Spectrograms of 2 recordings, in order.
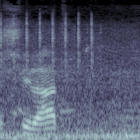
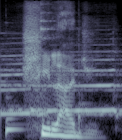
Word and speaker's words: Shilajit: Jak skała się poci, to zbierają ten shilat. Ma po prostu niesamowite właściwości zdrowotne. Także muszę to kupić. Prawidłowa wymowa to siladzi.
